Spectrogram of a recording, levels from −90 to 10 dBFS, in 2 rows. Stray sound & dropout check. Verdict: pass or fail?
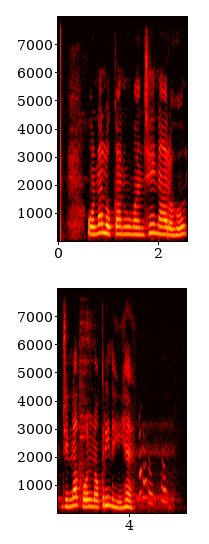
fail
